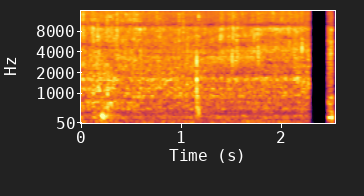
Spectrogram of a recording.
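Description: Onions, turmeric and ginger-garlic paste fry in a pan for a simple egg curry, giving a steady, soft hiss and sizzle with faint crackles throughout.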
